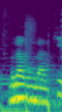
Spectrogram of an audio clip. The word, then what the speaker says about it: KKI: 네, 이름이 뭐냐면 문화공간 KKI, 우리말로 예. 끼라고 읽으면 돼요. 예. 문화공간 끼. KKK 아니고 KKI. KKI입니다.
